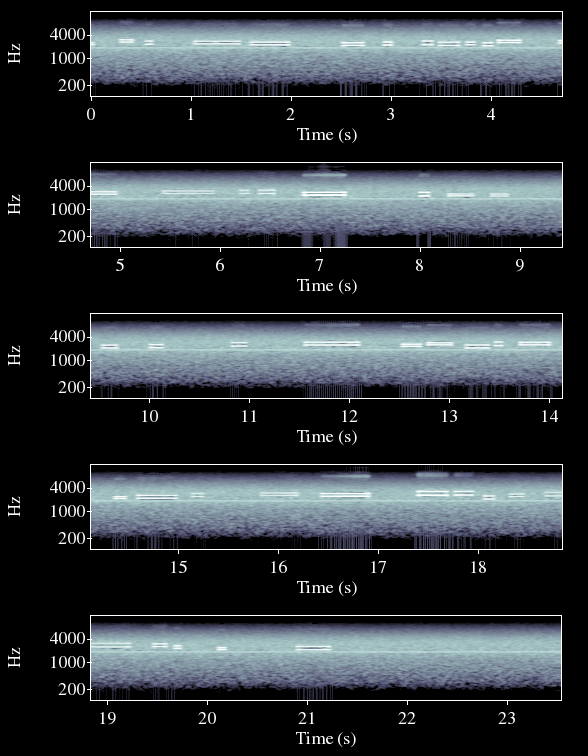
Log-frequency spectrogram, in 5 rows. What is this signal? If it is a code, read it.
Pairs of high tones at irregular times, with radio static, fading and a steady whistle near 1880 Hz. There is no code.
